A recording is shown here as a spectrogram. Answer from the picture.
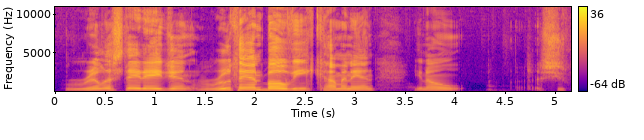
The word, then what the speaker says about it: Bowe: But she spells her name B O W E. But it's pronounced B Bovey. B O W, and it's pronounced Bovey.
